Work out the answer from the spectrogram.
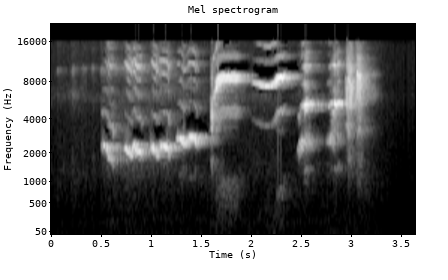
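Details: Orange-headed thrush (anis kembang) delivering a bait song to encourage other birds to join in: a steady whistled note rising gradually, then an abrupt jump to thin high whistles and quick scratchy trills over nearly three seconds.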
